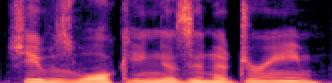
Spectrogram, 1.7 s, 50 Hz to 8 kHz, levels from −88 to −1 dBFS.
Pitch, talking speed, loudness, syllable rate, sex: 155 Hz, 255 wpm, -16 LUFS, 5.1 syllables/s, female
